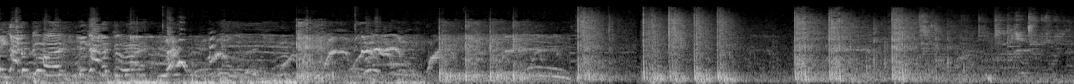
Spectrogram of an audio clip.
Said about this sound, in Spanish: Escuchen cómo en la cabeza le dispara un joven.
